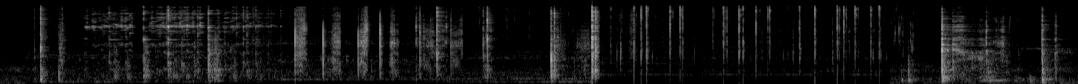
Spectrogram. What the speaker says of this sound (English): I'm going to mix all these ingredients together and then throw in those chives and the salmon.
